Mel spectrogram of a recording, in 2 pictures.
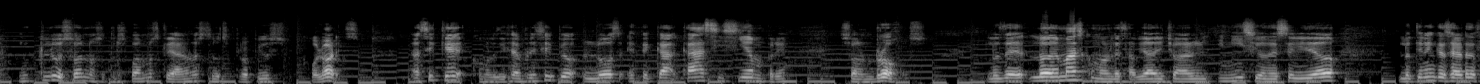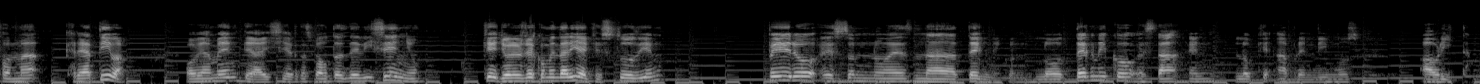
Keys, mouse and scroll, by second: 9.6 click, 27.3-28.1 scroll down 4, 28.1-29.6 middle drag.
